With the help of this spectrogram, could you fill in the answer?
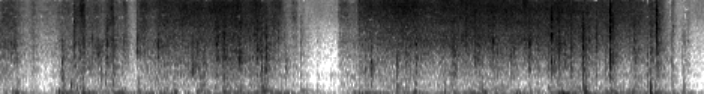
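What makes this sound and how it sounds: Hands rub over crumpled, perforated kraft packing paper while nails scratch its surface, making a dense, crackling, papery hiss with bright rasping scratches and low rustling. The rubbing starts quietly, swells after a moment, briefly drops away near the middle, then resumes with sharper, crisper scratch peaks before fading at the end.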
